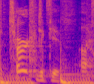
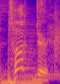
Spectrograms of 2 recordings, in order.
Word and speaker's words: turducken: Don't What the hell is a turducken? What is a tuckder? What the hell is a tuckder? Turducken is the pronunciation.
